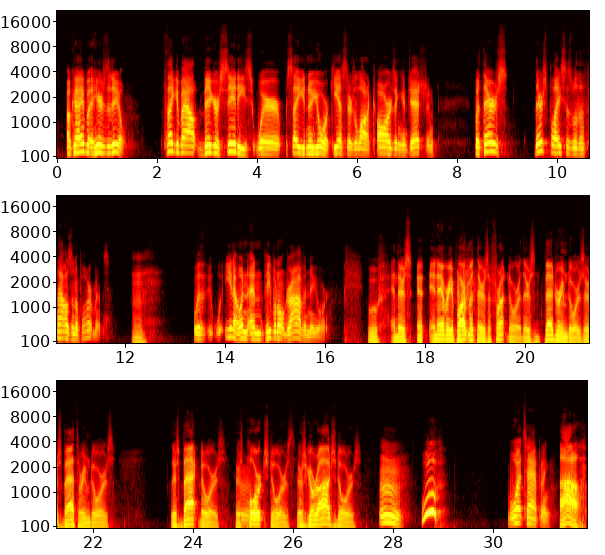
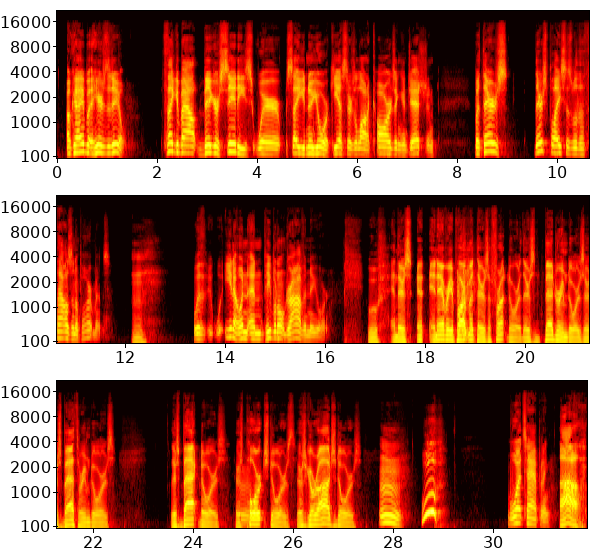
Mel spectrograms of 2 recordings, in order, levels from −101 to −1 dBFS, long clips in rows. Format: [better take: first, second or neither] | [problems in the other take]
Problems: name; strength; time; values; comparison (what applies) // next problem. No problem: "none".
second | muffled; very; fading above 3.5 kHz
